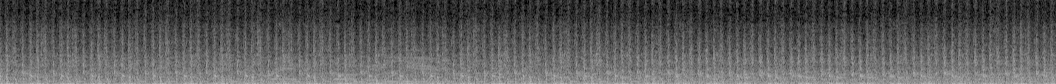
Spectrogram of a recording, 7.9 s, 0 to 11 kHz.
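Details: Ford 6600 diesel tractor, sitting about 8 years, just started after starting-fluid spray bursts while cranking; low on antifreeze so run briefly, some smoke. Steady, even diesel clatter at idle, about two beats a second, deep low rumble: normal idle.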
